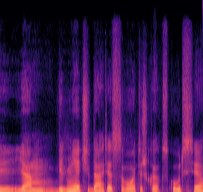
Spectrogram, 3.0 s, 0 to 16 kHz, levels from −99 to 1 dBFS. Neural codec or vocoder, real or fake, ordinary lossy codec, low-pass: autoencoder, 48 kHz, 32 numbers a frame, DAC-VAE, trained on Japanese speech; fake; AAC, 96 kbps; 14.4 kHz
